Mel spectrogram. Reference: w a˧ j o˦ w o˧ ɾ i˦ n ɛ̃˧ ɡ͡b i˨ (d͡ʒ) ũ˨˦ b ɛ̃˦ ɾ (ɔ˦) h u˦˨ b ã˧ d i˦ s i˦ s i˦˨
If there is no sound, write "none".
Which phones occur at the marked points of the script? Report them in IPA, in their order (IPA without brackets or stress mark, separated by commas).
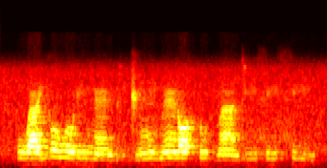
d͡ʒ, ɔ˦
